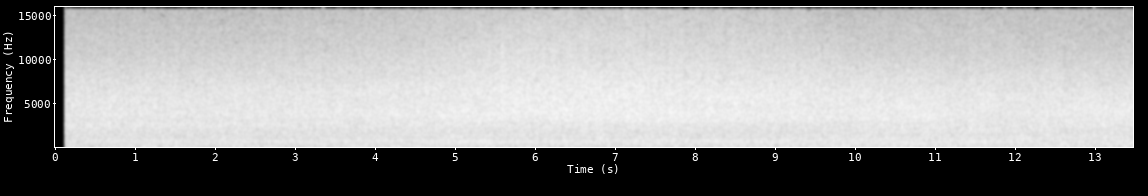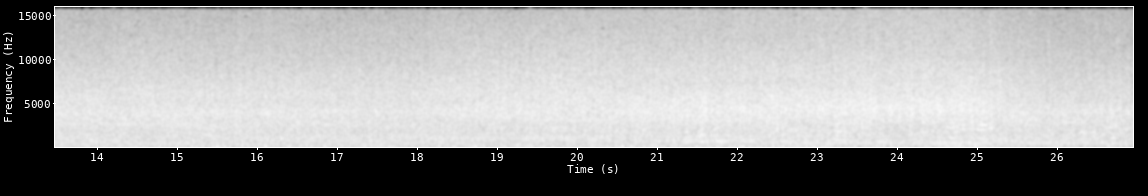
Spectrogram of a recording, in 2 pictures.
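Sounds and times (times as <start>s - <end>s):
waterfall rushing: 0.1s - 26.9s.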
